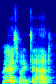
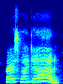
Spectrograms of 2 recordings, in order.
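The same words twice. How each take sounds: First: Put-on high, panicked child's cry, not at full volume; narrator's contained scream. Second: Put-on very high, frantic child's cry; escalating panicked scream, held back in volume. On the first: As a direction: cry out for a missing father, pitched high. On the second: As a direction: wail it desperately, pitched way up. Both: A narrator's reading. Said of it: "Charlie is screaming".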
